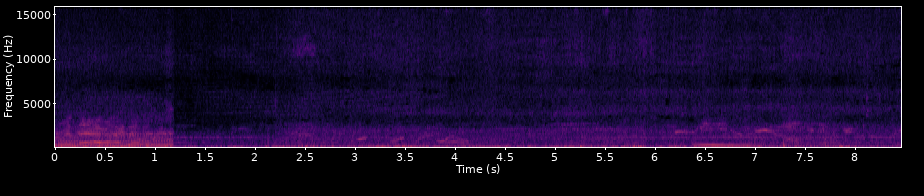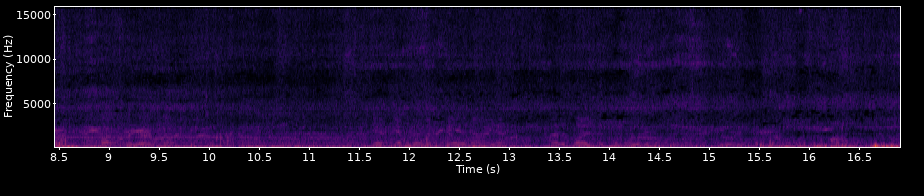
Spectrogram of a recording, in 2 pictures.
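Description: Faint voices of people talking at a distance, with wind rumbling on the microphone. A closer voice is heard for about the first second, then cuts off suddenly.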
